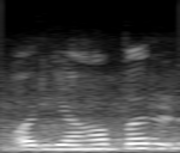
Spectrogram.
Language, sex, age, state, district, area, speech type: Urdu, female, 18-30, Uttar Pradesh, Aligarh, urban, spontaneous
